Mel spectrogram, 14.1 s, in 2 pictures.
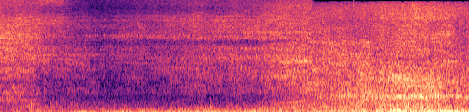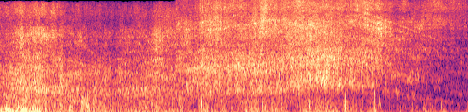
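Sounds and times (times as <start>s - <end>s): diesel engine rumbling: 0.0s - 11.3s.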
